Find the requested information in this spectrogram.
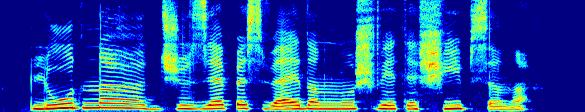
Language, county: Lithuanian, Vilnius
